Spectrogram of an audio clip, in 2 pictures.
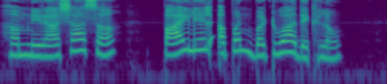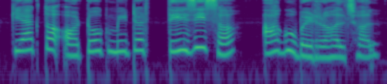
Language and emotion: Maithili, sad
